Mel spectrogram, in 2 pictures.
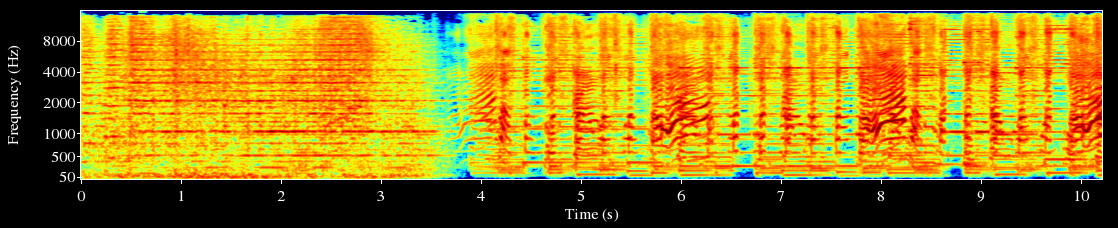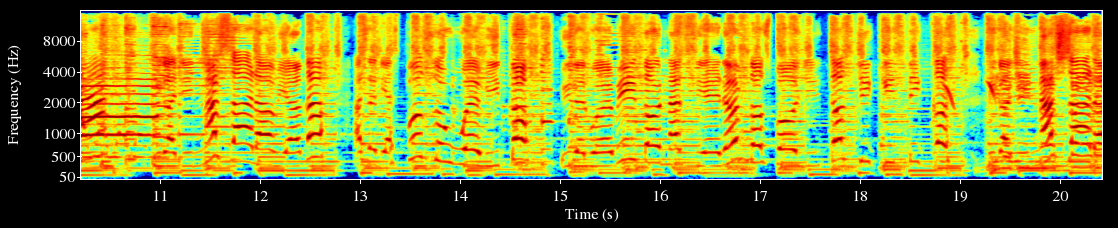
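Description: A bouncy children's song about a hen whose egg hatches two little chicks, played on Radio Nacional de Colombia to open a Sunday morning program, loud with a steady beat, bright melodic instruments and a sung tune that continues without pause after a short, dense opening flourish.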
